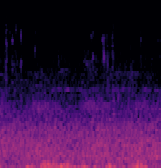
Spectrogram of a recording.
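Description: Faint, soft low thuds with a little rustling, several in two seconds: footsteps and handling noise from someone walking with a handheld camera through ground cover.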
